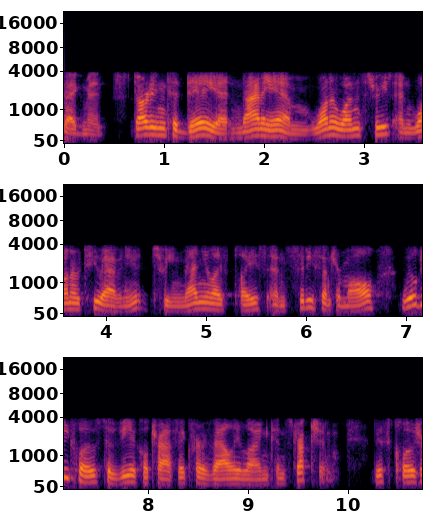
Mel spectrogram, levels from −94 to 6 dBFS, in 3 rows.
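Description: G.729 codec, throughout: the 8 kbit/s coder rebuilds speech from a vocal tract model and sparse pulses within a 300 Hz to 3.7 kHz band, sounding narrow, rough and plainly synthetic.

VoIP packet loss concealed by the speech codec, at 1.59 to 1.79 s, 4.30 to 4.47 s, 7.23 to 7.29 s and 9.95 to 10.00 s: the decoder stretches its last pitch and filter into a fading buzz or coloured noise. The worst gap is at 4.3 s, with about 110 ms missing.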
